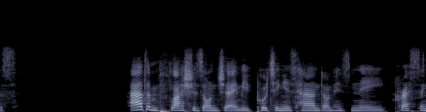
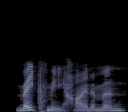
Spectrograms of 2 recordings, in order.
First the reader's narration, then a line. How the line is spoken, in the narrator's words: he growls, a la De Niro, to mask his shock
